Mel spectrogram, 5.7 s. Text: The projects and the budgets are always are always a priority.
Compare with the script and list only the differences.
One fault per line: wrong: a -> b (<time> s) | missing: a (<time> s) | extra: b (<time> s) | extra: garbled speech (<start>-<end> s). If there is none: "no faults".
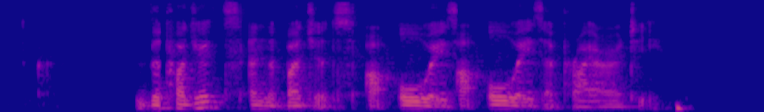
no faults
